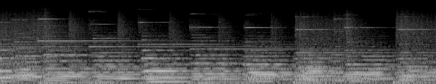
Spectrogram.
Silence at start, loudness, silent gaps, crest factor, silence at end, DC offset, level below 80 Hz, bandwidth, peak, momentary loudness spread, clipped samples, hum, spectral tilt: 0 s; -24 LUFS; none; 14 dB; 0 s; under 0.1%; -38 dBFS; 16 kHz; -8 dBFS; 4 LU; under 0.1%; none; -5.5 dB/octave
